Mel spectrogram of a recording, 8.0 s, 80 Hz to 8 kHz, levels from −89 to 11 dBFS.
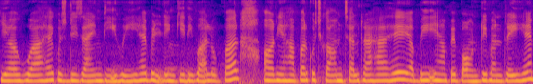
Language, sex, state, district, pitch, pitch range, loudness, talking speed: Hindi, female, Chhattisgarh, Bastar, 210 Hz, 205-220 Hz, -14 LUFS, 200 wpm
